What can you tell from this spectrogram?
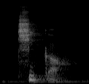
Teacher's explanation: Then you only have one sound in the row of africada, which is an affricate. Africada, a combination of a stop and a fricative.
